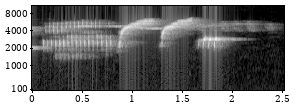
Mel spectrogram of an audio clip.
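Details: Short canary song phrase from a training recording for young canaries: a low beaded trill, two loud upward-sweeping whistles, and a quick closing warble.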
